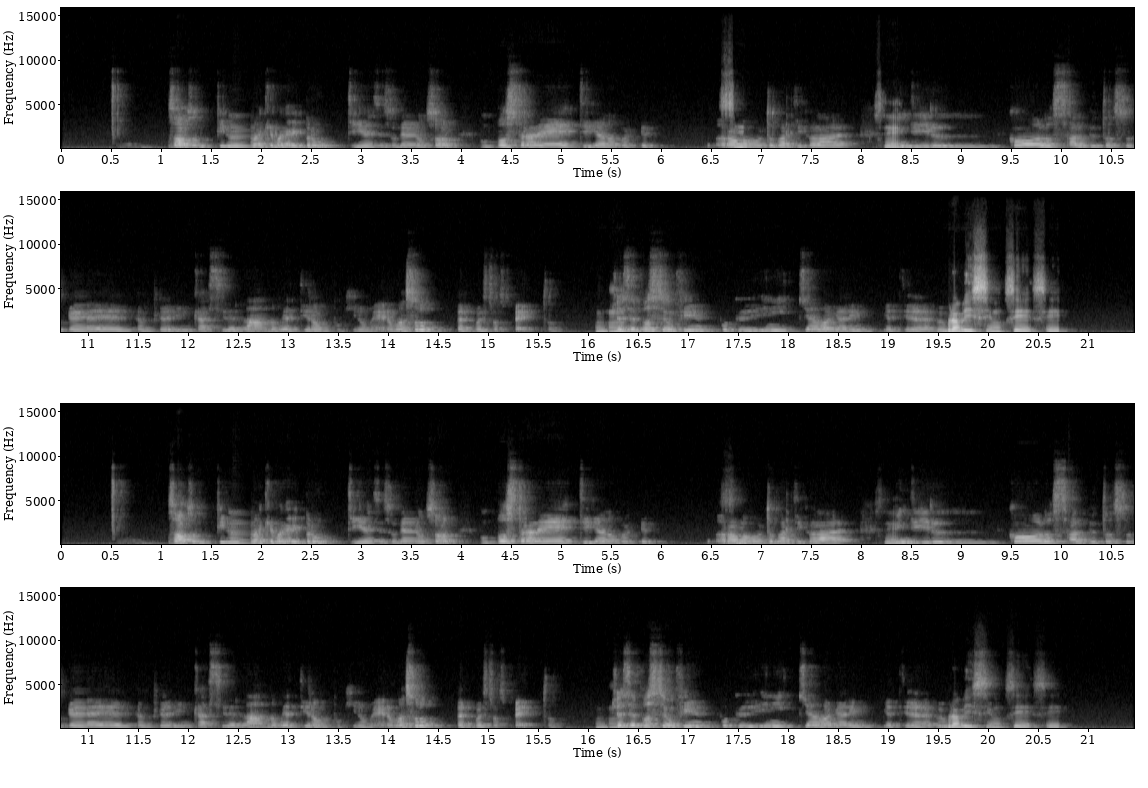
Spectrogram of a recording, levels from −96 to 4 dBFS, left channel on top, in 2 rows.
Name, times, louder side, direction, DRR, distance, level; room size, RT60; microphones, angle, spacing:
voice 1, 0.6-3.9 4.2-5.7 6.5-7.8 8.3-13.4 13.6-14.4 14.7-15.4 16.2-19.6, equal, 15° right, 3.8 m, -34 dB
voice 2, 16.1-16.4 19.5-20.7, left 7 dB, 60° left, 0.5 m, -27 dB
14.0 x 4.8 x 6.1 m
head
